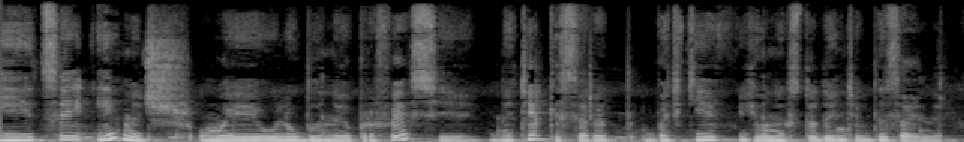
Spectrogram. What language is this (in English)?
Ukrainian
